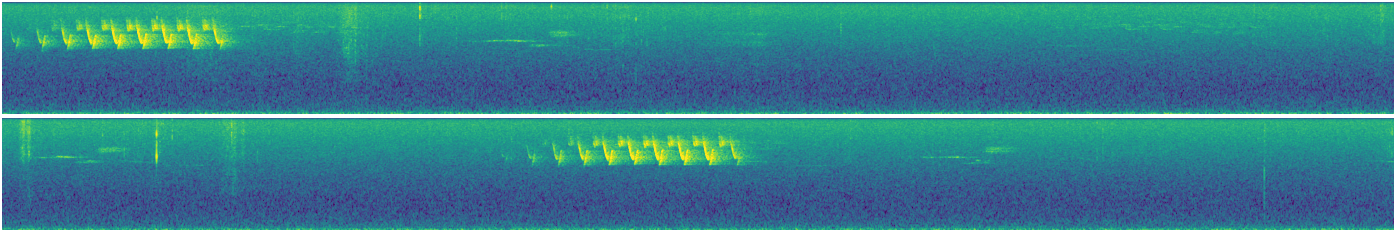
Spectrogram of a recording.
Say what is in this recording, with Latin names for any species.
Seiurus aurocapilla, Mniotilta varia, Setophaga virens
